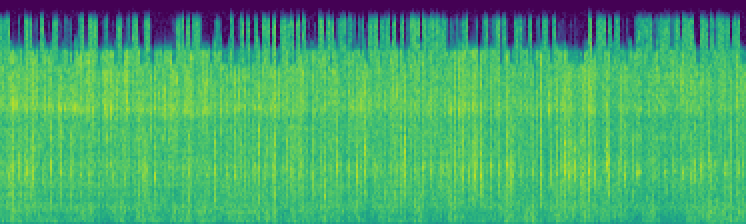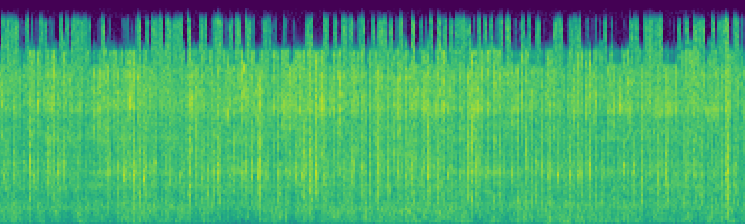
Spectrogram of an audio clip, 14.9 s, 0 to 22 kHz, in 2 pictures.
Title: BMW F800R 2018 Rattling-Noise (Rasselnder Kettenschutz)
